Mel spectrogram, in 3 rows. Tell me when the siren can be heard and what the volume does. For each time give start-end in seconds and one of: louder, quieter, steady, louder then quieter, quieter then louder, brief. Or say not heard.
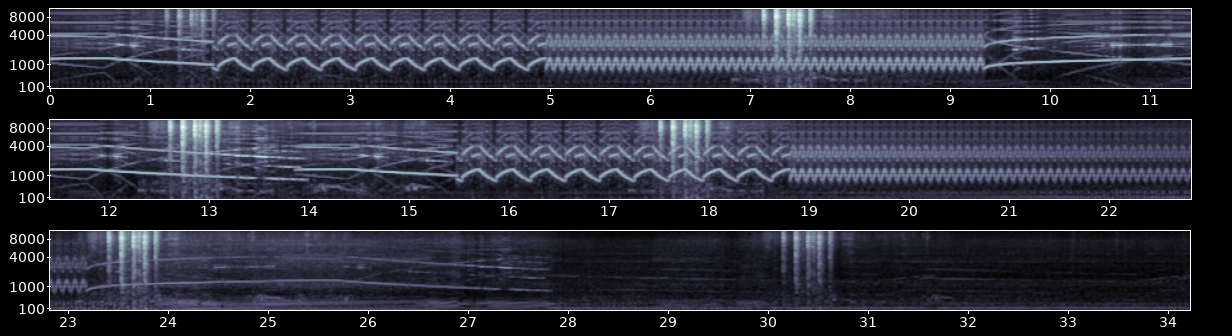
0.0-34.1 quieter.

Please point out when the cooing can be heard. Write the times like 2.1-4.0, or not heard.
0.8-3.2, 6.8-8.6, 12.2-15.2, 17.2-18.6, 23.1-25.9, 29.8-31.9.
